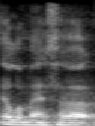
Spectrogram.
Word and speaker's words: Ella Mata: this street ella mata 29 alamata rhymes with doesn't matter it does matter though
